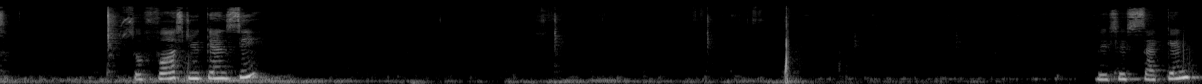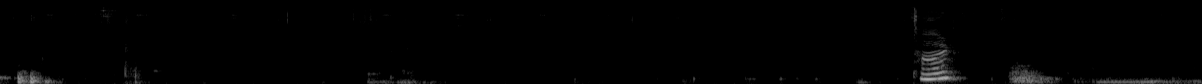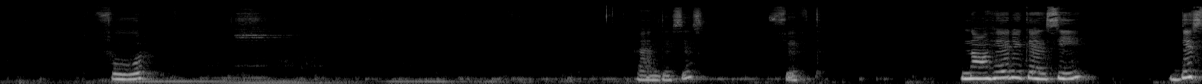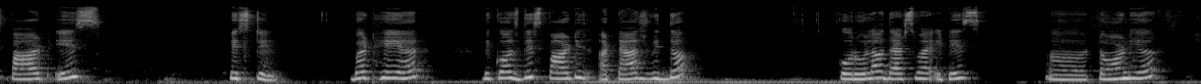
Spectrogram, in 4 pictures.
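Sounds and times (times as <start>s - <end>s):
faint low hum: 0.0s - 48.0s
petals being pulled by hand: 21.1s - 30.4s.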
